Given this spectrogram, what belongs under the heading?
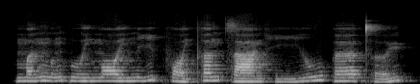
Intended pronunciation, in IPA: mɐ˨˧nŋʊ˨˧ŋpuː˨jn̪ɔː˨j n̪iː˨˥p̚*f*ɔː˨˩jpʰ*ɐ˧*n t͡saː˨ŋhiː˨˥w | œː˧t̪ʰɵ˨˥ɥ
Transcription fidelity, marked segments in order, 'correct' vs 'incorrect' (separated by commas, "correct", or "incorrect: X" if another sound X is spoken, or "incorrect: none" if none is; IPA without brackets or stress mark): correct, correct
